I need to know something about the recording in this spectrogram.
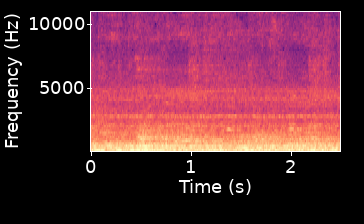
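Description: Steady low rumble of gym room noise, with faint voices in the background.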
